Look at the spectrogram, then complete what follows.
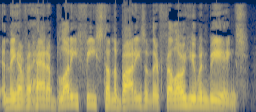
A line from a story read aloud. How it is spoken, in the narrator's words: cried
